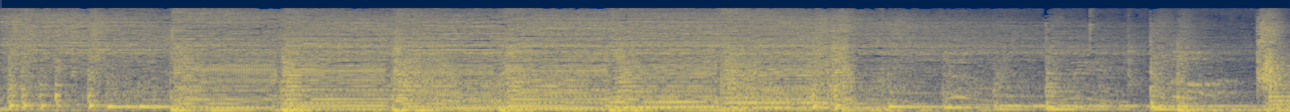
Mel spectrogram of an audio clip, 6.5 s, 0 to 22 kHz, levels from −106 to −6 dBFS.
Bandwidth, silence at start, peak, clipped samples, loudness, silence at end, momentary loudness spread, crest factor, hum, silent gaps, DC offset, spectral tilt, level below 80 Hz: 16.5 kHz; 0 s; -6 dBFS; under 0.1%; -21 LUFS; 0 s; 6 LU; 14 dB; none; none; under 0.1%; -4 dB/octave; -32 dBFS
